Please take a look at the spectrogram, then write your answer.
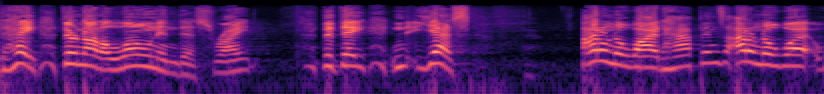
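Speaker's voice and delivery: usual speaking voice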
